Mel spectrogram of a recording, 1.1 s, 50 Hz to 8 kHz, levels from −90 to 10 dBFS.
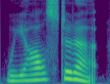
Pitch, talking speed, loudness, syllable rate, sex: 200 Hz, 220 wpm, -15 LUFS, 4.6 syllables/s, female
